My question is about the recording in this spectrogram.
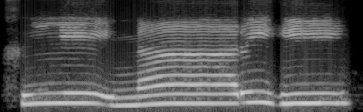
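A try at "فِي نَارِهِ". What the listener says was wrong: Finarihi. Ujungnya panjang. Finarihi. Tapi nanti kalau baca baca Quran ini salah ya baca gitu ya. Kalau dihentikan finarih panjang.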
